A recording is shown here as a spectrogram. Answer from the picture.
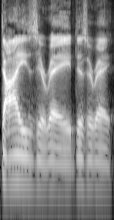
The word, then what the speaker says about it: Dies Irae: Desiree, the complete series, spelled like D-I-E-S-I-R-A-E, like Desiree.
